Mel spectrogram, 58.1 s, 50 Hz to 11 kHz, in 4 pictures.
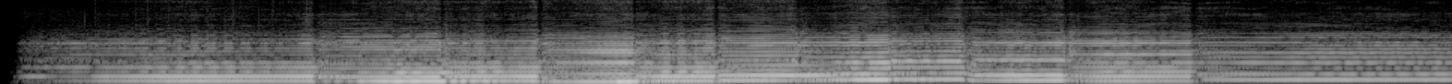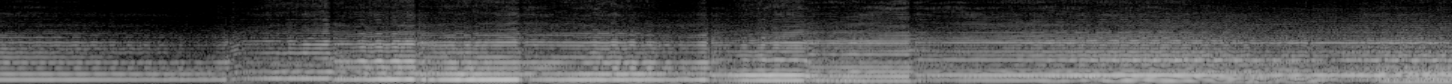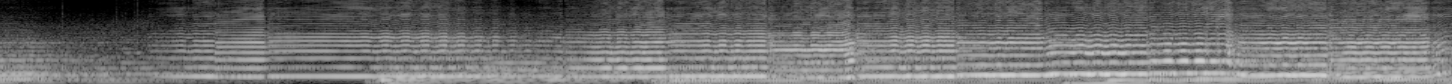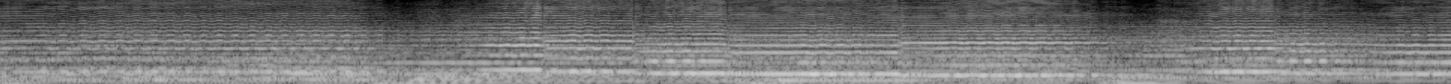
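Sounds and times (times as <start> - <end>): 
cello: 0.1 - 58.0.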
